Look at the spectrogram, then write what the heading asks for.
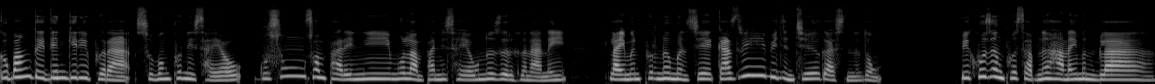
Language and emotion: Bodo, disgusted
